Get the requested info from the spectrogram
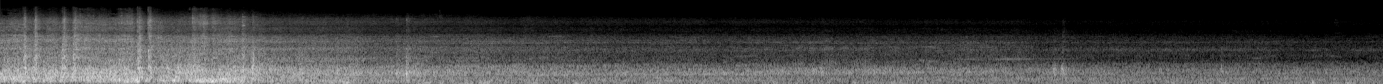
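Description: Electric multiple-unit passenger train running away over the rails and points. It is loudest for the first two and a half seconds, then fades steadily as it recedes.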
